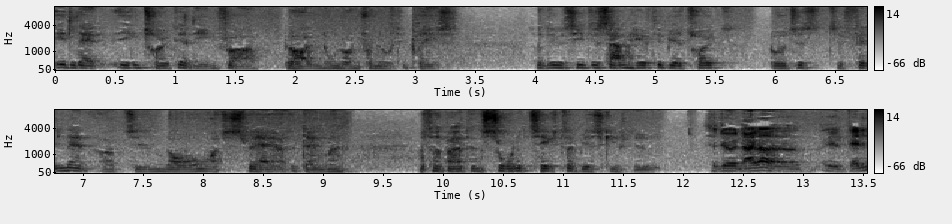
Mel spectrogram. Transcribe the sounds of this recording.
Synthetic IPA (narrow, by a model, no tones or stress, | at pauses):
e̝d̥læn̰e̝ɡ̥ət͡sʰʁœɡ̥d̥əæle̝ːnəfɒ̽ɒb̥e̝hɒ̽l̰əno̝ːnːo̝ːn̩fɒ̽nɔ̽fd̥ipʰʁḭːs | sɒ̽d̥e̝ʋe̝siːd̥e̝sɑ̈məɦefd̥ib̥liɐt͡sʰʁœɡ̥̚d̥ | b̥ɔ̽ːð̞̩ˠt͡sʰe̝t͡sʰe̝lfe̝nlæn̰ɒ̽t͡sʰe̝lnɒːɒ̽t͡sʰe̝sʋæɐ̰jəɒ̽t͡sʰe̝ld̥ænmɑ̈ːɡ̥ɒ̽sɒ̥̽bɑ̈ːd̥enso̝ɐnət͡sʰeɡ̥sd̥d̥ɑ̈b̥liɐsɡ̥ifd̥ð̩ˠuð̰ˠ | sɒd̥e̝ʋd̥ɑ̈ɪd̥ɑʋæl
